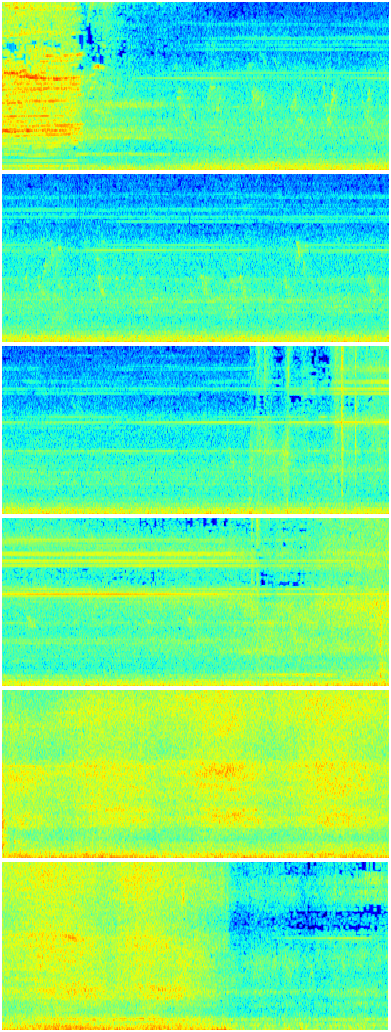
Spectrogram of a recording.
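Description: DB ICE high-speed train rolling slowly along the platform: a steady rumble of wheels and running gear, growing louder in the second half with a faint wheel squeal and a single clank, then dropping away shortly before the end.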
